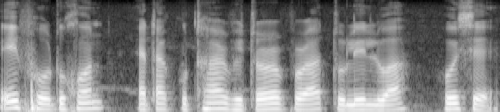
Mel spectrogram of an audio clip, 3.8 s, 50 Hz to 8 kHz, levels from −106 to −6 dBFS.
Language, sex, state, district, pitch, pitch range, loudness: Assamese, male, Assam, Sonitpur, 145 Hz, 135-155 Hz, -14 LUFS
